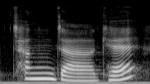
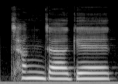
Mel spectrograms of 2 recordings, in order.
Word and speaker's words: 창작의: When 의 is in between two letters, it's pronounced as more like a yes sound.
